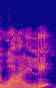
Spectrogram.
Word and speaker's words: while: essa aqui ó é o nome Uai lhe que se escreve desse jeito w h i l e certo e aqui dentro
